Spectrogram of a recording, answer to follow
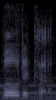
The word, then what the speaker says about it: Boudica: storytelling, a reference to Boudica? Is that how you say it? Let me look up how to say it. Boudica. Yeah, Boudica. I think you can just reference that.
